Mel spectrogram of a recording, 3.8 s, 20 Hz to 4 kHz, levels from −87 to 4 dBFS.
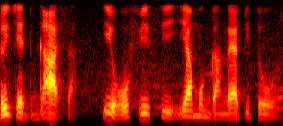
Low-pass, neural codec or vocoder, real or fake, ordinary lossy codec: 3.6 kHz; none; real; Opus, 64 kbps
